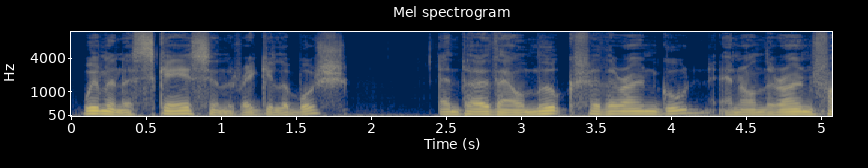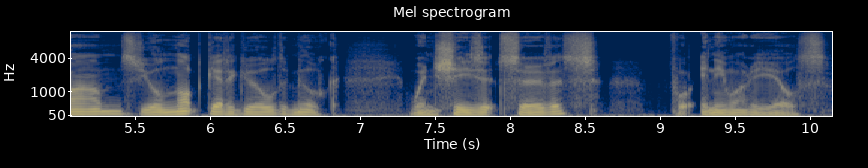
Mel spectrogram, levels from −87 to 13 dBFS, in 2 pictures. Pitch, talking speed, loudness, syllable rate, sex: 95 Hz, 200 wpm, -19 LUFS, 5.4 syllables/s, male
